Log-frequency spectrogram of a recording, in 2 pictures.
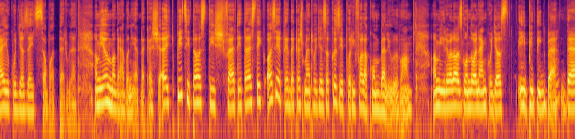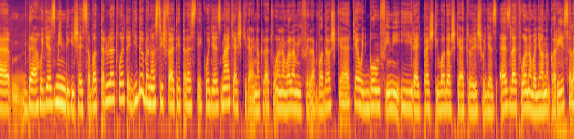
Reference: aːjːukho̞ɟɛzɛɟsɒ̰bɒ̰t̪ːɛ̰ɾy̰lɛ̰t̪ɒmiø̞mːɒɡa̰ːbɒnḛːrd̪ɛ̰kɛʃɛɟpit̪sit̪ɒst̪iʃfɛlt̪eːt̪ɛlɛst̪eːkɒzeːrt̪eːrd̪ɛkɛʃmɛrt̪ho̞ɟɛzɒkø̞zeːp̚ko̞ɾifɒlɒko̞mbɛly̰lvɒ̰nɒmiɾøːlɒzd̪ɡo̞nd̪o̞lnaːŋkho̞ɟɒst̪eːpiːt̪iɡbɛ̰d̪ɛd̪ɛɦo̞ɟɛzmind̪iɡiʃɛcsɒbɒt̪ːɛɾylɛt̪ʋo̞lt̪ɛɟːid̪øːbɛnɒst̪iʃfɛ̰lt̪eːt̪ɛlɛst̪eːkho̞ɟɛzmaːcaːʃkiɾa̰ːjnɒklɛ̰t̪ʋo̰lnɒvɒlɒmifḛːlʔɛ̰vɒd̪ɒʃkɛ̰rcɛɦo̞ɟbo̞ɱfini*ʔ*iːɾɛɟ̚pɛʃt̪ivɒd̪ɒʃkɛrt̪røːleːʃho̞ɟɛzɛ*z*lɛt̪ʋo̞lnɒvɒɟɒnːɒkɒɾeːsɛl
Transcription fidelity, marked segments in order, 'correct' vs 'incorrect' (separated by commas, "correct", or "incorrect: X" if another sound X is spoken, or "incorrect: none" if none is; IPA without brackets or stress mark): correct, correct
